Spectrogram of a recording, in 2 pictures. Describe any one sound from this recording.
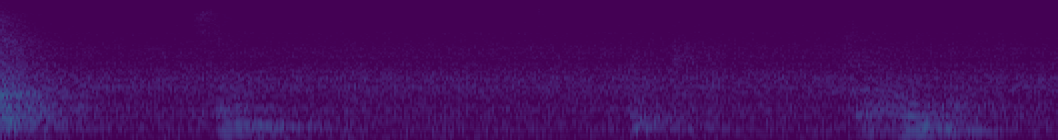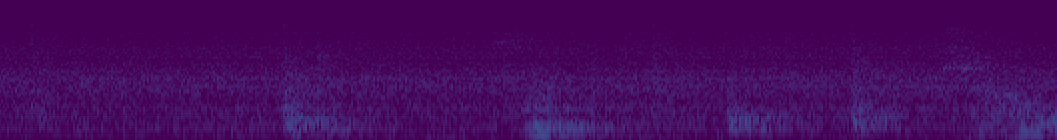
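Feet thump and shuffle on a wooden floor.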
